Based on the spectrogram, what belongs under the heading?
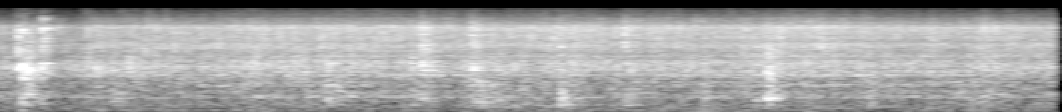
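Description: Chopped tomatoes and onions sizzling in hot oil in a kadhai, stirred with a metal spatula that scrapes and taps the pan a few times over a steady hiss of frying.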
